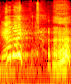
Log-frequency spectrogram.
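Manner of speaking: high laughing startled question; high laughing denial; surprised squeak. Retold or imitated. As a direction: caught off guard, squeaky. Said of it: "And I'm like".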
